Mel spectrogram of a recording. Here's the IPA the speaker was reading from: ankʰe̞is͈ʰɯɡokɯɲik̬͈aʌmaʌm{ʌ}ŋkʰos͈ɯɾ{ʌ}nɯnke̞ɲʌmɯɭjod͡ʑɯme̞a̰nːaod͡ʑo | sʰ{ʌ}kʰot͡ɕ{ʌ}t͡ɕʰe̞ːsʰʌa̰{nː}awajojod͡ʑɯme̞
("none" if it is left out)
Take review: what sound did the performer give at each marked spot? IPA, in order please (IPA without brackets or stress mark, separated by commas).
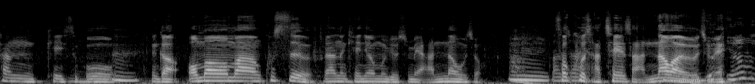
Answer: a, a, ʌ, a, nː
